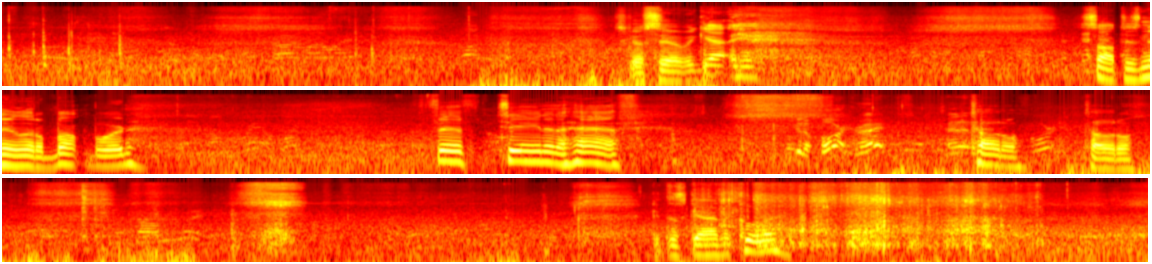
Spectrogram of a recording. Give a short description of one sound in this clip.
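Wind gusts against the microphone outdoors.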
